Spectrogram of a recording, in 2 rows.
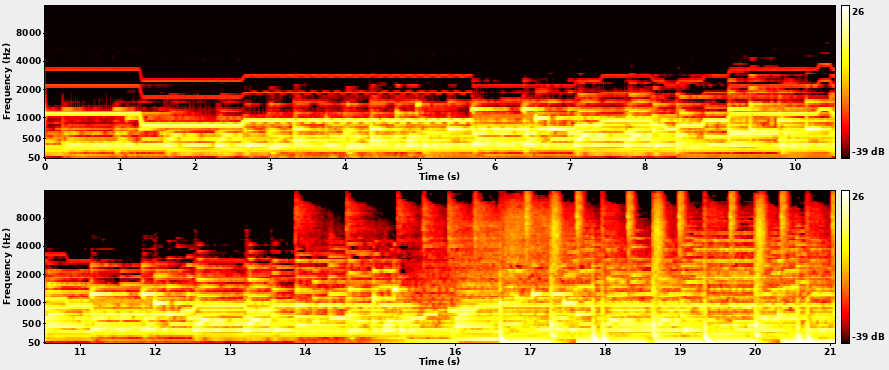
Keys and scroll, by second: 0.3 Tab, 1.6 shift+s, 2.7 Tab, 3.1 shift+s, 4.0 KP_Decimal, 5.6 g, 5.7 y, 10.7 shift+g, 10.9 shift+x, 16.7 g, 17.1 x.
